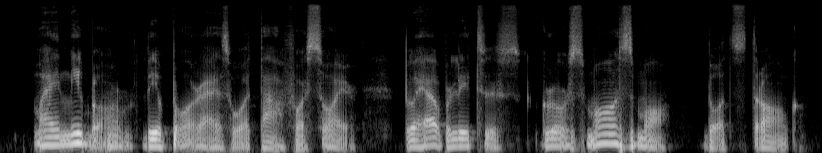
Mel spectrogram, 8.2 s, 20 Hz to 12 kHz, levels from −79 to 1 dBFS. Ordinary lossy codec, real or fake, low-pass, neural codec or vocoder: none; fake; 10.8 kHz; codec, 24 kHz, 0.9 kbps, WavTokenizer, small release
